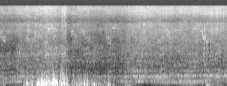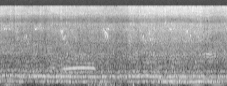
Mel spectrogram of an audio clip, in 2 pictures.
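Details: Worker honey bees at a feral colony, a loud low rumbling burst in the first two seconds, then a steady hum of wings with a passing bee's tone drifting through.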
